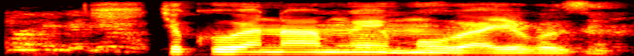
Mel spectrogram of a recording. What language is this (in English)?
Kinyarwanda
